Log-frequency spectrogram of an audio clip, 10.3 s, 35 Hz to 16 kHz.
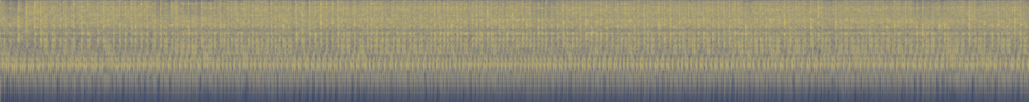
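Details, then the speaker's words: Curb-find Stihl BG55 leaf blower after lengthy carburetor mixture adjustment, screws set three turns out on low and two out on high: steady, even two-stroke buzz holding one speed with no surging, stumbling or misfires. It idles normally, running like a top. "after I have it seems to be running like a top tried a few more times and just make sure everything's okay"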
